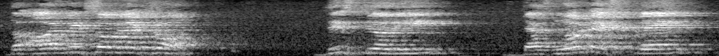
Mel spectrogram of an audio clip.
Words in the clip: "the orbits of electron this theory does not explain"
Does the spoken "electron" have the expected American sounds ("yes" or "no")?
no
